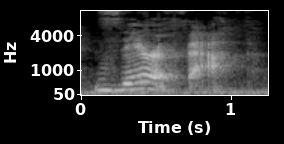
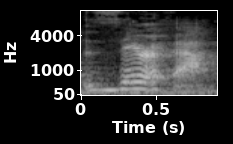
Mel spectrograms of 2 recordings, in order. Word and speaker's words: Zarephath: the town I want to say it right Zarafa now that sub that's a fancy word so there was a town called Zarephath and he told Elijah to go there and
